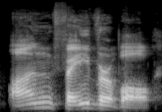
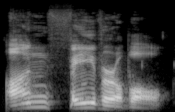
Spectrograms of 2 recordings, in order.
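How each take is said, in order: The two takes are said the same way.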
